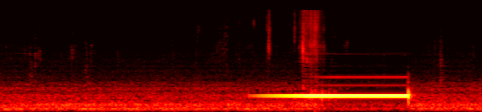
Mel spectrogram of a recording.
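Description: A phone's electronic call tone: one steady mid-pitched beep that swells in about three seconds in, holds for about two seconds and cuts off suddenly. A short click is heard as it reaches full level.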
